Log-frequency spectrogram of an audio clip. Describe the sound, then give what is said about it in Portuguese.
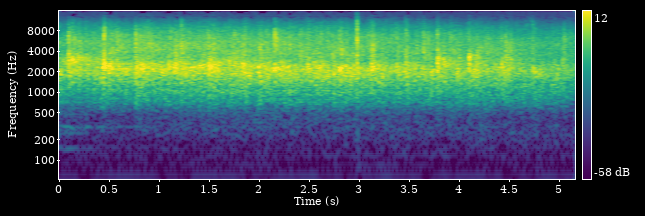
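An audience applauds, a steady, dense wash of many hands clapping that holds at an even level for about five seconds with no voices rising above it. “Dá um aplauso aí.”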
